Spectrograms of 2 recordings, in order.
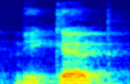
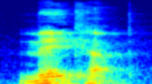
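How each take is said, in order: First: The stress is on the second word. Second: The stress is on the first word. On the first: The speaker calls it wrong. "We put the stress on the second word" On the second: The speaker calls it right. "stress on the first word of the compound"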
